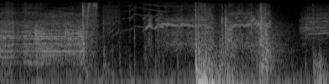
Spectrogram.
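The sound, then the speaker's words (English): A heavy door slams shut and bolts in a building's janitor storeroom, giving a low, solid thud midway through, surrounded by faint mechanical clanks and rattles. “The doors slammed and bolted behind it.”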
